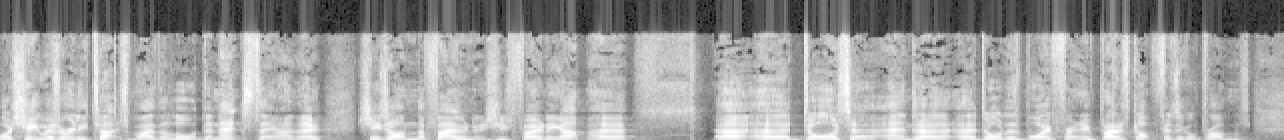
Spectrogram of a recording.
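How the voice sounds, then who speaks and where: A man with an English accent talks at a fairly quick pace in an animated tone. His high pitch moves in very wide swings. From England. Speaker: evangelist. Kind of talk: sermon. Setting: church.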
